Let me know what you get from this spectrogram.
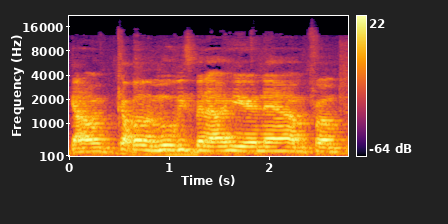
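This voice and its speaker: A man's voice: mid-range voice, level tone, brisk, a little hiss or hum. A man from the Washington, D.C. area on a talk panel, speaking earnestly and reflectively. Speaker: actor on a panel. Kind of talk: panel discussion. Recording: echoey room from far off.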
